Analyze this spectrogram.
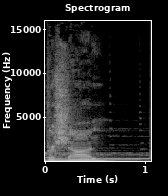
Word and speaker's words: Breshaun: Breshaun. Okay. Yeah. But it's spelled BRSN.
